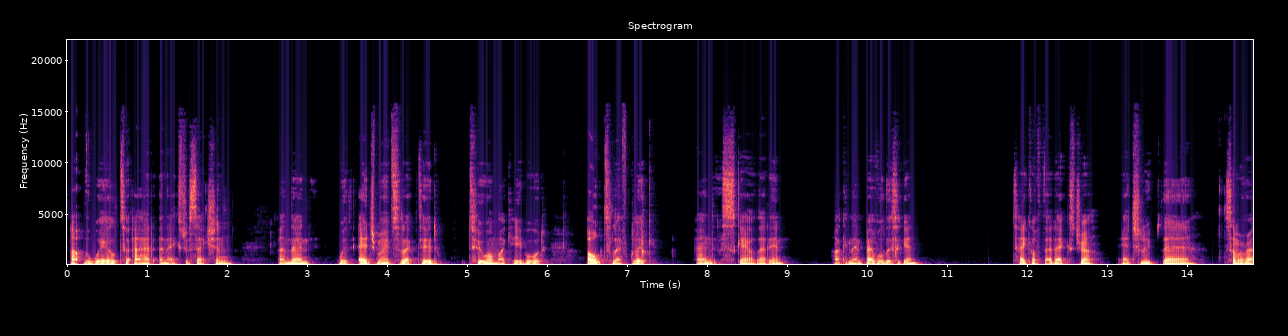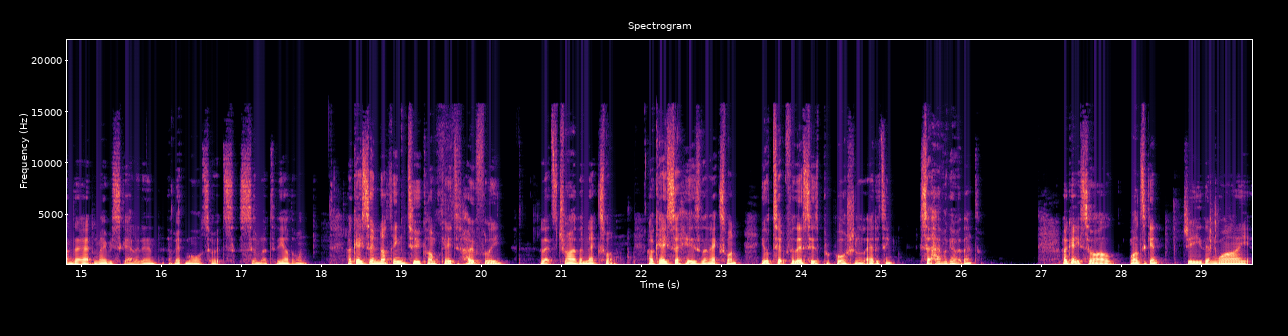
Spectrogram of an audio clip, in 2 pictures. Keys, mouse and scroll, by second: 1.9 click, 3.7 2, 6.7 alt+click, 8.2 s, 9.4-10.2 scroll up 3, 10.2 ctrl+b, 15.2 s, 16.6-17.0 scroll down 2, 17.0 Tab, 17.5-18.6 scroll down 2, 18.6-19.9 scroll down 1, 28.6 g.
